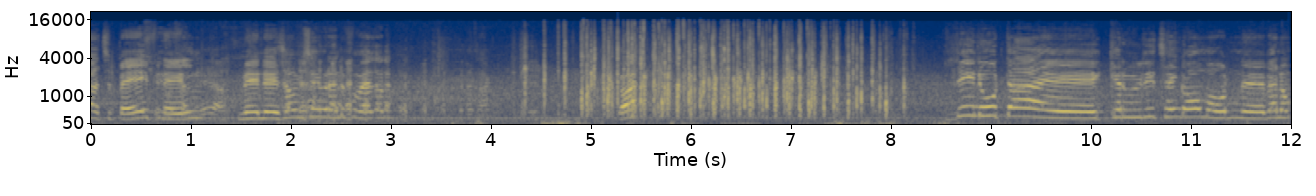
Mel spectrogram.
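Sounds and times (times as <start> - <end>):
people applauding: 4.3 - 8.3.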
